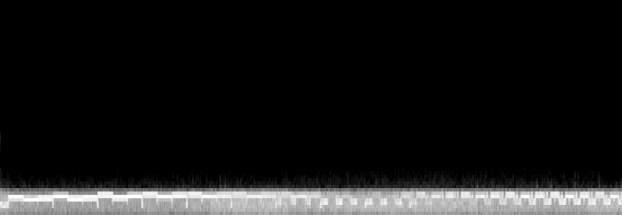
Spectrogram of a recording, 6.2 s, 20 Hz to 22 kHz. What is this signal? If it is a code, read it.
SSTV (slow-scan television), Martin 1.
